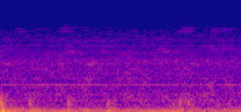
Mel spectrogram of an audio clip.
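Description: Steady low electrical hum with a few soft, dull thumps, the strongest about at the start.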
